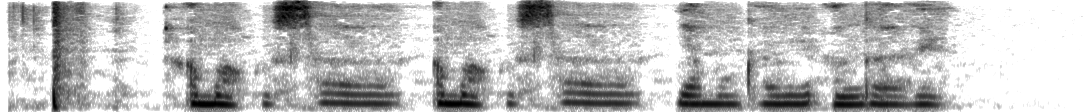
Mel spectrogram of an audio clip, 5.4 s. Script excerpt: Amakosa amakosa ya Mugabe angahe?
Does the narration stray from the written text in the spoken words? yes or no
no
